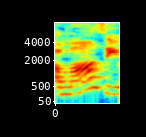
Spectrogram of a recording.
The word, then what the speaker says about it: Amazi: So like people be like, "Oh, Amazi, like amazing," and I'm like, "Yep, sure."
